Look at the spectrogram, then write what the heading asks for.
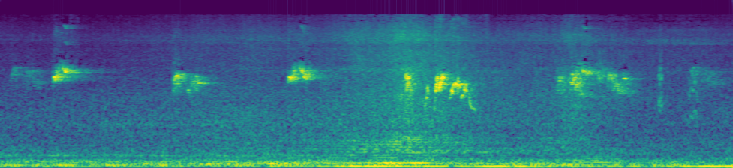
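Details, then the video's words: Red-whiskered bulbul, wild-caught and prompted to sing, repeats short bright whistled phrases every second or so, breaking into a fuller warble midway, while traffic rumbles in the background. "Kích chim chào mào bổi"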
